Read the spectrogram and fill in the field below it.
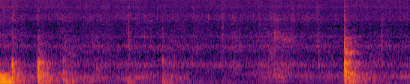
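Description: Chopped garlic frying in hot oil in a pan after the heat is switched off, a steady soft sizzle broken by a few sharp stirring clacks of utensil on pan, close and moderately quiet, with no talking.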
